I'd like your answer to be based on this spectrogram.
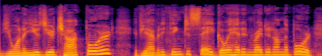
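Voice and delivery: high, quickening singsong request; coaxing a spirit. Retold or imitated. Medium asks Louis to use his chalkboard, high and coaxing. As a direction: call up brightly to someone unseen.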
